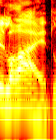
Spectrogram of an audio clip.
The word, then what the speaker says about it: Lied: He's a redshirt freshman, and it's actually a Curry lied. Like, he lied. That's the guy's name.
